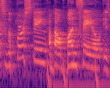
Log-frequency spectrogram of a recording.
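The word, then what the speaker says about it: Bánh xèo: All right, so the first thing about Bun Sale is pronouncing the name Bun Sale because it starts X E O.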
